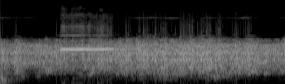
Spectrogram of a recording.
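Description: A pocket alarm watch sounds a harsh, muffled electronic buzz that runs steadily for about two seconds, with a thin, brief beep-like tone early on. No one speaks.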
